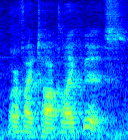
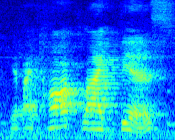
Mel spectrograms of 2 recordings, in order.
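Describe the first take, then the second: First: Said in the usual way. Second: Slow, altered voice color; slower demonstration voice; slow changed voice. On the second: Shown as a demonstration. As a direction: show a different color to the voice.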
